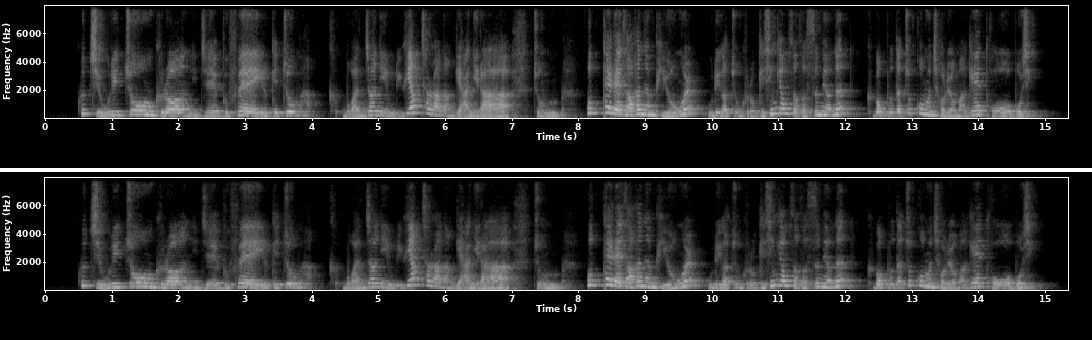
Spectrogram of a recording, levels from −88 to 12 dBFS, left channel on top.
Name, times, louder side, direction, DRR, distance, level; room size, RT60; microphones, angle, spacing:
voice 1, 0.5-4.0 4.5-7.7 8.1-12.0 12.4-14.9, left 2 dB, 75° left, 3 dB, 1.6 m, -26 dB
16.0 x 9.2 x 3.3 m, 0.62 s
head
